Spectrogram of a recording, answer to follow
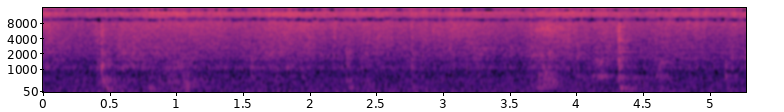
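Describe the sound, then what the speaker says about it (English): Tomato paste stirred in a pot with vegetables for Aegean fasolada, a quiet constant sizzle with soft scrapes and occasional knocks of the spoon against the pot. "And it does say to stir it constantly for about another 2 minutes."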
